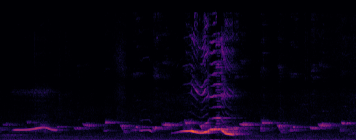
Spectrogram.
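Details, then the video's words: Pet Black-naped oriole kept in a cage, morning song: mellow whistled phrases mixed with short chattery notes, peaking in a loud liquid swooping whistle midway, then a string of brief repeated chirps. "OCEHAN BURUNG KEPODANG DI PAGI HARI, SUARANYA BIKIN ADEM"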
